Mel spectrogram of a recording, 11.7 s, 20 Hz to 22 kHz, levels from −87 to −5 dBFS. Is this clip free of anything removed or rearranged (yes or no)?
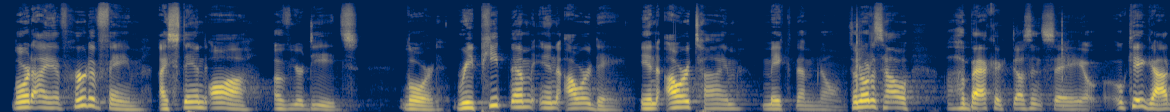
no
